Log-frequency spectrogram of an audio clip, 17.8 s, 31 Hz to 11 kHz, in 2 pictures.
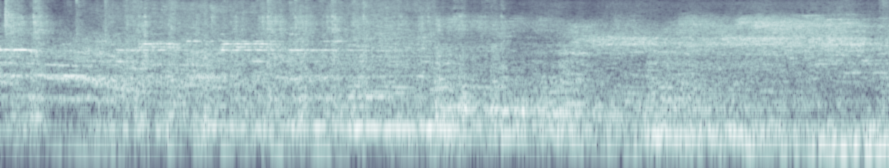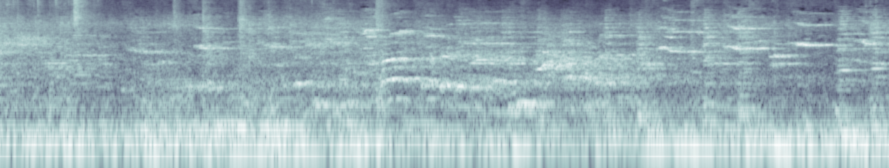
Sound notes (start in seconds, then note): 6.7 more exploding sounds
